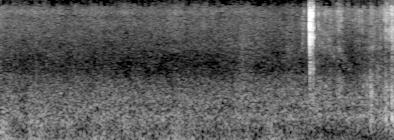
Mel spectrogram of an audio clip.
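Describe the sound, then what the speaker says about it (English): Strong wind buffets the microphone on a windy day out fishing, a dense, continuous low roar and rumble filling the whole stretch with no talk. "That's how windy it is."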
